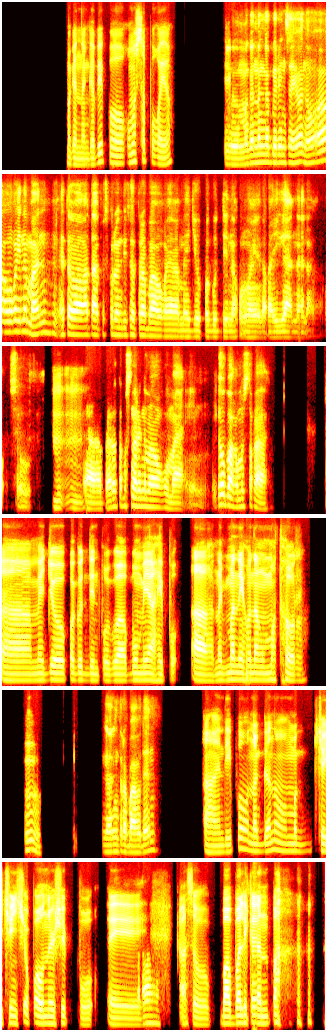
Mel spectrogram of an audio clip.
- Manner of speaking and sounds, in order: tapping; other background noise; chuckle
- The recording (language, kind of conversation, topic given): Filipino, unstructured, Paano mo pinoprotektahan ang iyong katawan laban sa sakit araw-araw?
